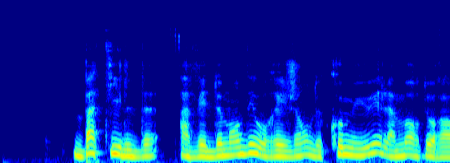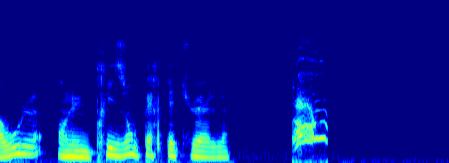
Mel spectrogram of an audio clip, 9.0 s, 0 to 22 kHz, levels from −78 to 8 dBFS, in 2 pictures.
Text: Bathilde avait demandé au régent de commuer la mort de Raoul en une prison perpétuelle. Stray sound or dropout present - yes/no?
yes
